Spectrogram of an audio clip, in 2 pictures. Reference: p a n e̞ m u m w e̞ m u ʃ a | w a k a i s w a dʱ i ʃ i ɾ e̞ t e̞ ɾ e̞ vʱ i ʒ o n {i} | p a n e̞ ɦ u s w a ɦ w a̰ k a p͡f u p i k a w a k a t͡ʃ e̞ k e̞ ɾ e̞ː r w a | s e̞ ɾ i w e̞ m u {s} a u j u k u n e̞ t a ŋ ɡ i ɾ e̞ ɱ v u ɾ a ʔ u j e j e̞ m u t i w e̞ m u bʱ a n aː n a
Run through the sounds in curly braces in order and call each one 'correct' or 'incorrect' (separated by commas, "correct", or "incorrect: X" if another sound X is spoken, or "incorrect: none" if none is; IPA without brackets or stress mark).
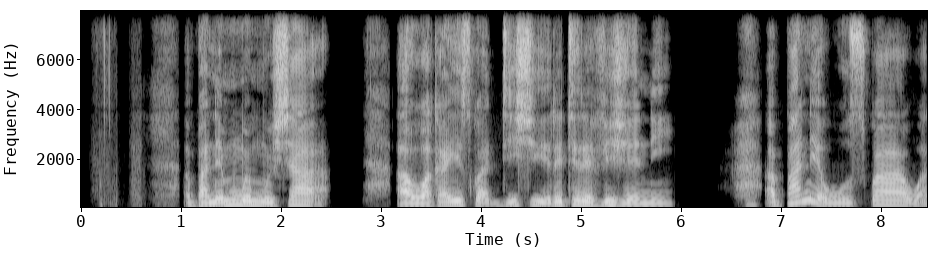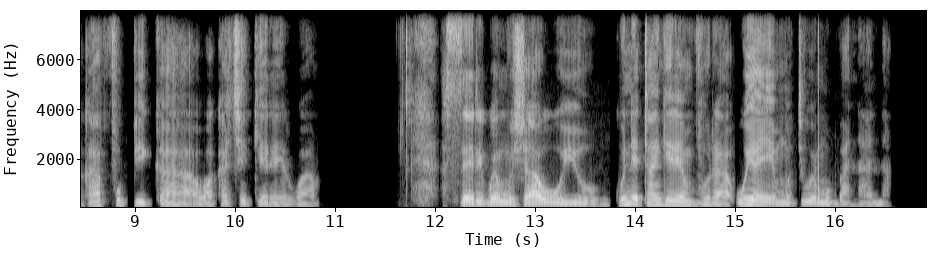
correct, incorrect: ʃ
